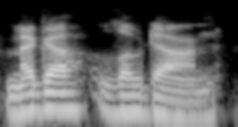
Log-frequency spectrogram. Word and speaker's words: Megalodon: movie out and it's a Megalodon which apparently nobody can pronounce it's not that hard mega load on but they had to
